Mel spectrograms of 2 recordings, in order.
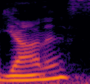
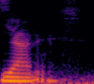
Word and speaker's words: Giannis: Giannis. Giannis.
